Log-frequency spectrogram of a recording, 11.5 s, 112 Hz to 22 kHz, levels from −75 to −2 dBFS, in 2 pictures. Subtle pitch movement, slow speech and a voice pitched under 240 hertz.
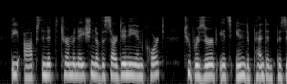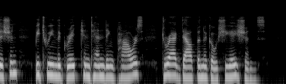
Yes: narrow, 1.8 semitones; slow, 110 wpm; medium, 185 Hz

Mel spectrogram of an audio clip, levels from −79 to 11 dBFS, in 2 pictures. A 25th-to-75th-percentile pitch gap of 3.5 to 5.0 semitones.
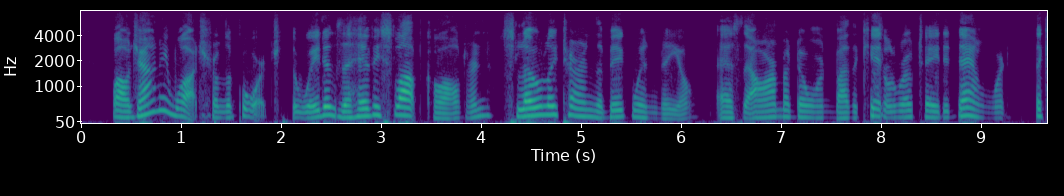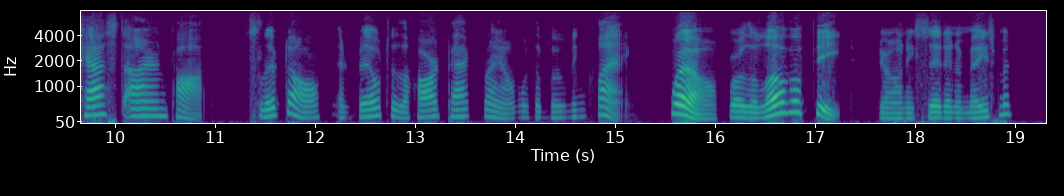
Yes: average, 4.5 semitones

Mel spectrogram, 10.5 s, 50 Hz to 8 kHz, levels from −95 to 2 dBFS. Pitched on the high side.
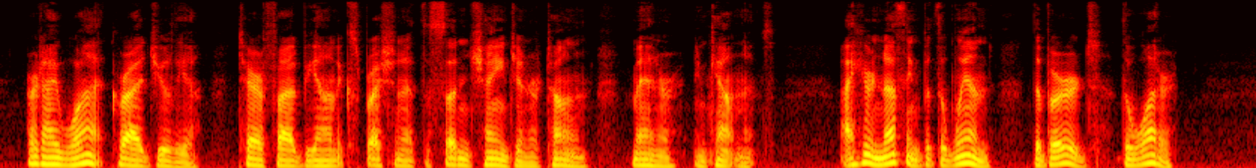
No: low, 100 Hz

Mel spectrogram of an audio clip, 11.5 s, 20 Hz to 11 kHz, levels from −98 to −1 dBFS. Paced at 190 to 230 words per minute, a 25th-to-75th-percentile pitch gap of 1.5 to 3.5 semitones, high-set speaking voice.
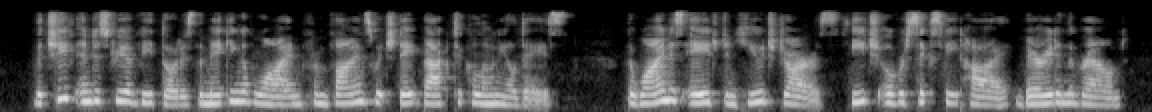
No: average, 175 wpm; average, 2.8 semitones; high, 215 Hz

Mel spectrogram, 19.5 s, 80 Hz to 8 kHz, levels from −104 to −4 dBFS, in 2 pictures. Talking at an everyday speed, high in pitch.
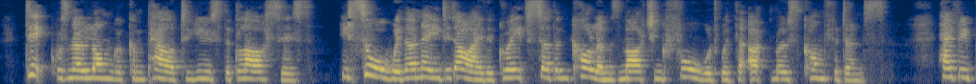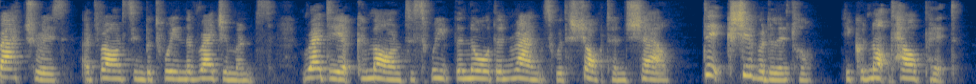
Yes: average, 155 wpm; high, 220 Hz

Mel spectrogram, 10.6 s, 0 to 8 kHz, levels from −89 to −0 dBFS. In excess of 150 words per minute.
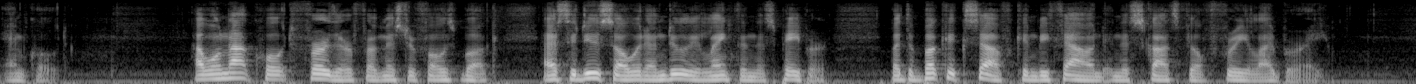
Yes: average, 175 wpm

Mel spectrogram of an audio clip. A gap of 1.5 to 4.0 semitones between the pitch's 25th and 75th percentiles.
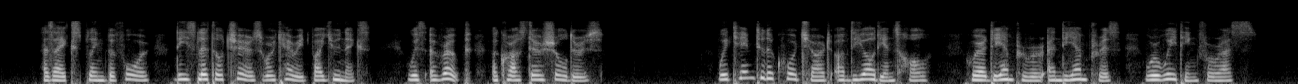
Yes: average, 3.3 semitones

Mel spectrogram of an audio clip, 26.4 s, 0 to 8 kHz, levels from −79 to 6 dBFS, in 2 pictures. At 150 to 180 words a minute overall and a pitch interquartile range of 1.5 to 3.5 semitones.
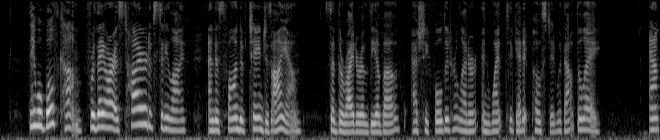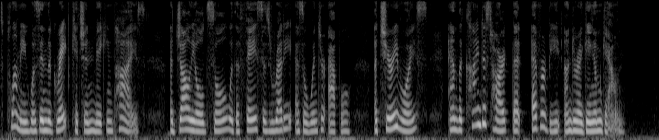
Yes: average, 170 wpm; average, 3.1 semitones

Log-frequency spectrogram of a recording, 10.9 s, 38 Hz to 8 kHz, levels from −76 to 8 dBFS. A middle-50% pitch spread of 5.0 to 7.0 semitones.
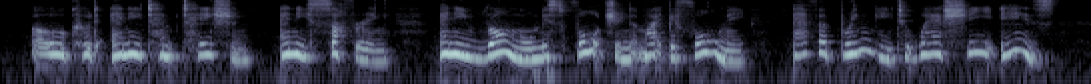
No: average, 3.9 semitones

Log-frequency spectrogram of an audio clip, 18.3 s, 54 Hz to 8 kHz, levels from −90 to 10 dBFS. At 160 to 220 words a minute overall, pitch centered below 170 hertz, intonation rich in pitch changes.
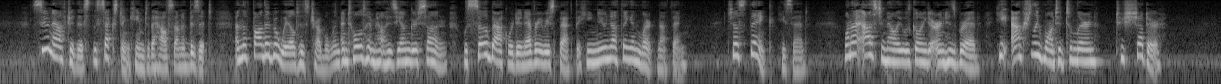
No: average, 200 wpm; high, 200 Hz; wide, 6.7 semitones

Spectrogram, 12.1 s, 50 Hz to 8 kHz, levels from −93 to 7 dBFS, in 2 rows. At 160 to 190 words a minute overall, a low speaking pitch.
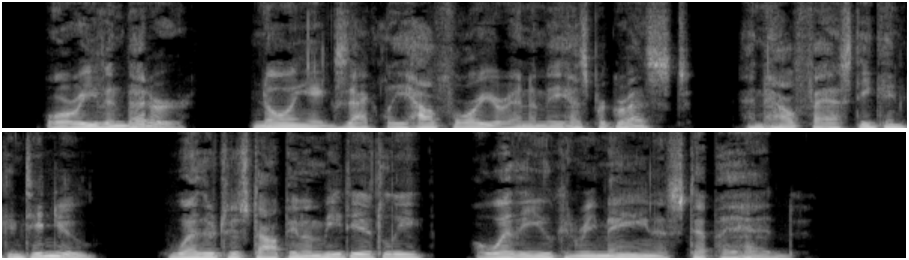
No: average, 150 wpm; low, 125 Hz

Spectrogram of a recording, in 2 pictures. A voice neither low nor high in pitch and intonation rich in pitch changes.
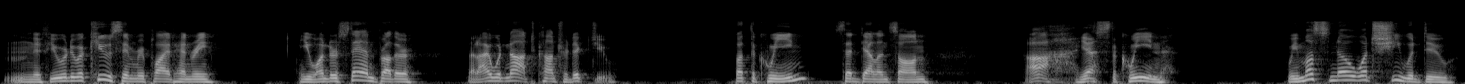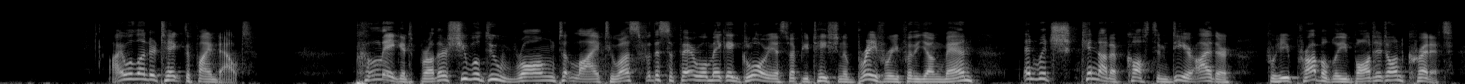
Yes: medium, 145 Hz; wide, 6.9 semitones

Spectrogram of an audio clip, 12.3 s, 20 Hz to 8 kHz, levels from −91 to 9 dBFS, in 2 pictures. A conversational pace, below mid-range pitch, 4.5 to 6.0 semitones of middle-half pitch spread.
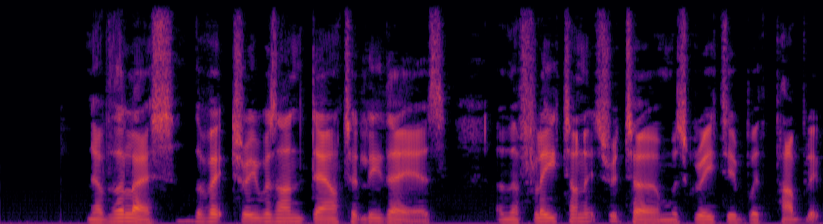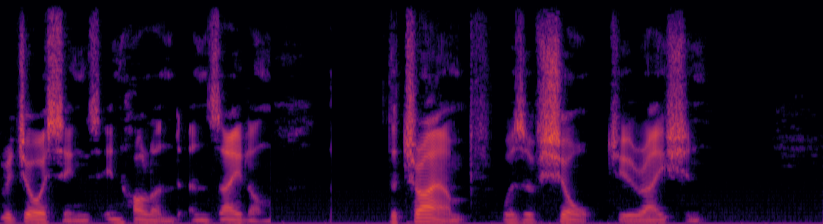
No: slow, 130 wpm; low, 110 Hz; average, 5.0 semitones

